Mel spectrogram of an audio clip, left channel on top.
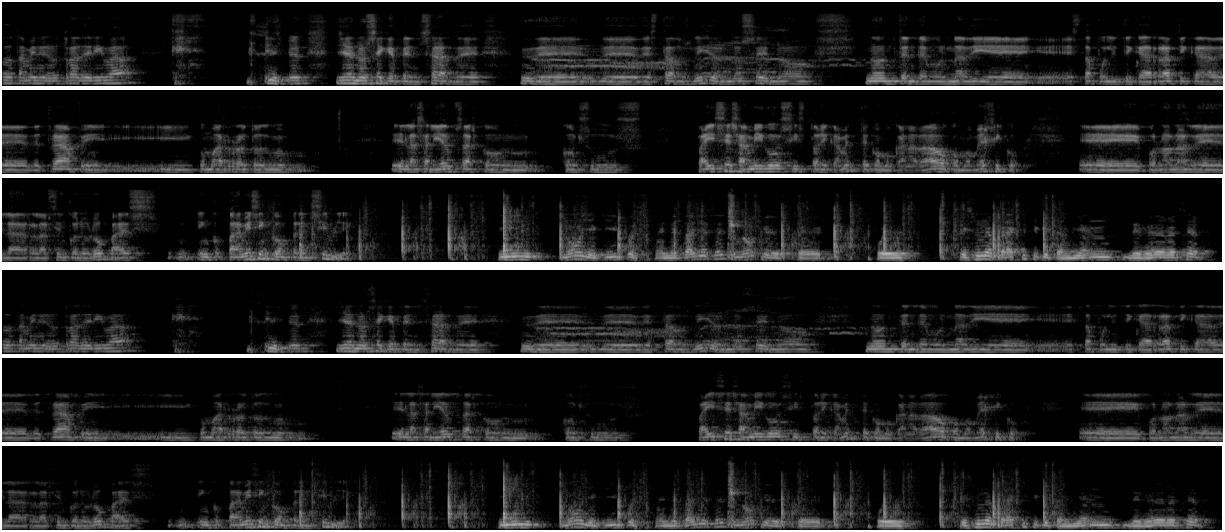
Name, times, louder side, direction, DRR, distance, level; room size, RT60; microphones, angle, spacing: voice 1, 0.0-1.4 1.7-2.0 2.5-15.3 15.8-18.9 19.2-28.0, left 3 dB, 65° left, 1.4 m, -38 dB
voice 2, 2.4-2.8 29.4-32.7 33.2-33.5 34.0-36.4, left 1 dB, 40° left, 1.1 m, -33 dB
sound 1, 5.3-9.2 9.5-9.6, left 3 dB, 20° left, 5.9 m, -50 dB
sound 2, 27.0-35.1, equal, ahead, 1.4 m, -38 dB
24.0 x 19.5 x 2.5 m
head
